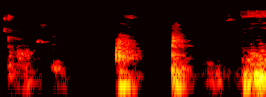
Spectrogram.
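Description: Short, broken bursts of a person's voice making unclear sounds, then a louder, rougher vocal sound near the end.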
